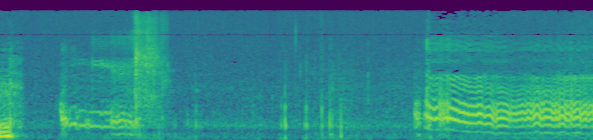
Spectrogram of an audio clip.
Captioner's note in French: Bruits de chien ridicules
